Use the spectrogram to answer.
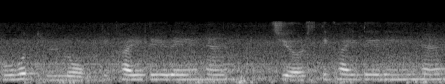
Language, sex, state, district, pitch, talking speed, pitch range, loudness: Hindi, female, Punjab, Pathankot, 225 Hz, 150 wpm, 210-230 Hz, -17 LUFS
